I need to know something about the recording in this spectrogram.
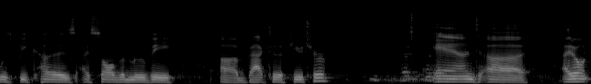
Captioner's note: laughs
